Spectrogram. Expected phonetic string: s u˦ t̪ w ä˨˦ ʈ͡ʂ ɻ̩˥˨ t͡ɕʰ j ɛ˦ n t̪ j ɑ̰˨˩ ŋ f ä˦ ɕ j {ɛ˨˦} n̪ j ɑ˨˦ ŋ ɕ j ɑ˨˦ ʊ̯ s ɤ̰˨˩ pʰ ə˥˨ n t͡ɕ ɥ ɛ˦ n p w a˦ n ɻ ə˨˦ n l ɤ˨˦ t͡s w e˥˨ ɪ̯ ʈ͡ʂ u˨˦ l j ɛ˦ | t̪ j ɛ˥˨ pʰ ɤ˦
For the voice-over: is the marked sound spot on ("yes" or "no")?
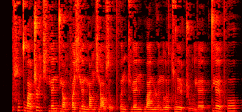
no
